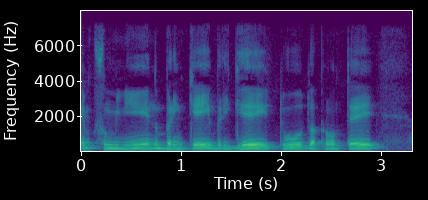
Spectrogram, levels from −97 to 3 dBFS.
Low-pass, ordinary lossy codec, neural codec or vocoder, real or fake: 7.2 kHz; none; none; real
